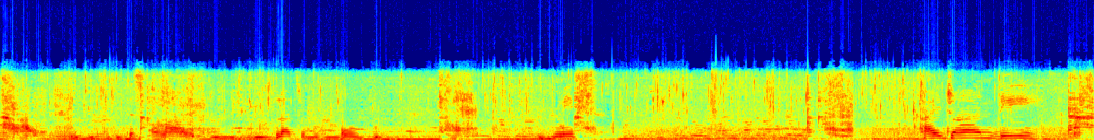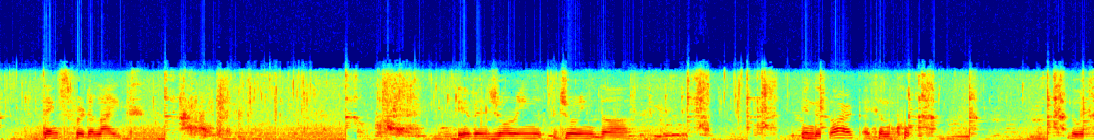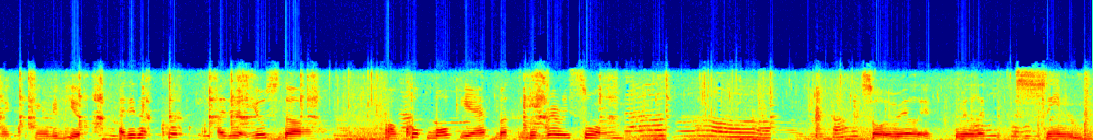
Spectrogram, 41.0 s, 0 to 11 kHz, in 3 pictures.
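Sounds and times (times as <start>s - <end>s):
spoon stirring wet pasta in pan: 0.0s - 41.0s
woman's sing-song voice: 27.0s - 41.0s.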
